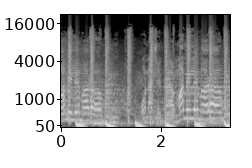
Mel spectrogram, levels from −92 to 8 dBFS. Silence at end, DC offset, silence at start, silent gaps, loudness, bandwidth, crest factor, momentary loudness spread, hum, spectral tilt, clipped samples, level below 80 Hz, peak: 0 s; under 0.1%; 0 s; none; -9 LUFS; over 20 kHz; 8 dB; 5 LU; none; -4.5 dB/octave; 3%; -14 dBFS; 0 dBFS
